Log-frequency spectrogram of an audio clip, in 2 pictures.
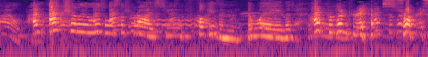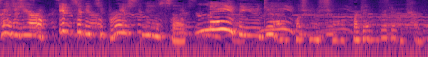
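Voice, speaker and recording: A put-on character voice, extremely high-pitched and swinging very widely in pitch, moves at a fairly slow pace with hardly any pauses over loud background noise. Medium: machinima. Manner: sarcastic, nagging.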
